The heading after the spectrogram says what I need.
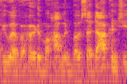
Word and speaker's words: Mossadegh: And so his name, Mohammed Mossadegh, the way I will pronounce it, Mossadegh, Mossadegh, Mossadegh.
